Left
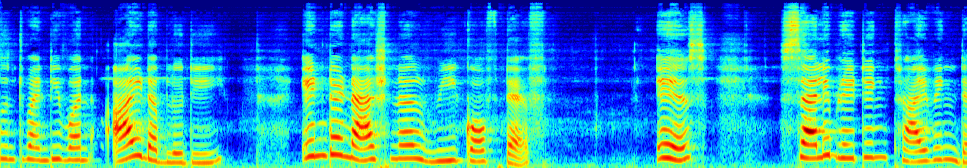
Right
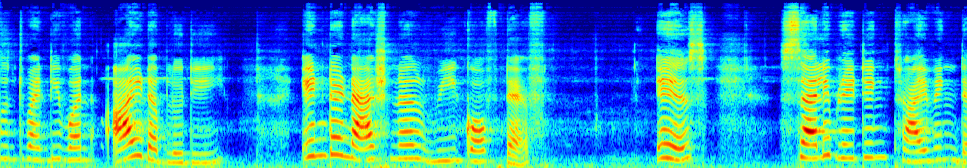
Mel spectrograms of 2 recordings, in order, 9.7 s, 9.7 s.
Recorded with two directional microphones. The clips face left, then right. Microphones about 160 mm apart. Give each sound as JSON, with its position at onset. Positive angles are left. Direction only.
{"t": 0.0, "sound": "a woman's voice", "side_deg": 45}
{"t": 6.5, "sound": "a woman's voice", "side_deg": 50}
